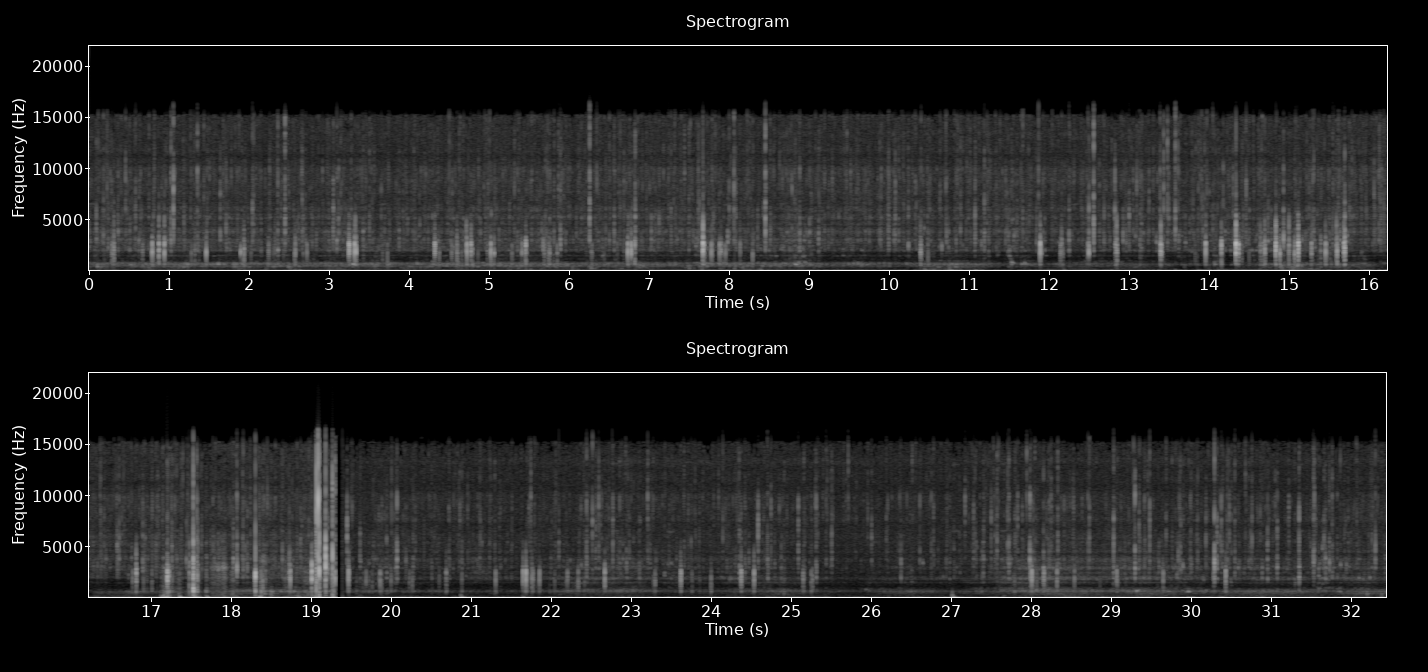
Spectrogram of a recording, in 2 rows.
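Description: Underwater sound picked up by a camera beneath the surface over a reef: a steady low rush of moving water with many scattered sharp crackles and clicks. About 17 seconds in, a louder low rumbling surge builds, then cuts off suddenly a couple of seconds later.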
